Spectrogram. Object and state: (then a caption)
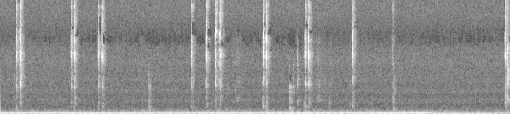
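Plastic computer keyboard. Fingertips type and press keys near the arrow block of a full-size black plastic Logitech keyboard with hollow keys, giving sparse, irregular, bright clicks. The clicks sit over a steady low hum, and a tonal band in the hum drops out near the end.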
